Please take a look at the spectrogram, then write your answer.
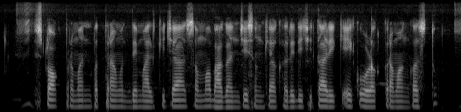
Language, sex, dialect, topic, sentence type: Marathi, male, Varhadi, banking, statement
